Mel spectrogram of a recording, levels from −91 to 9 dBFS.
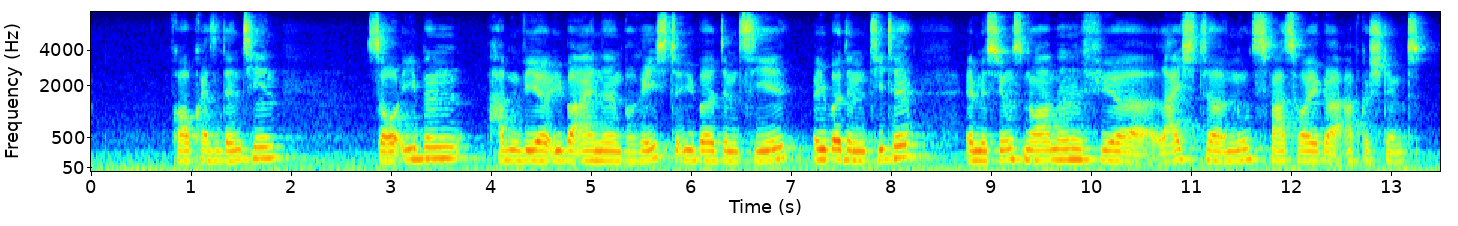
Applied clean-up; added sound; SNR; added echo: none; none; none; none.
